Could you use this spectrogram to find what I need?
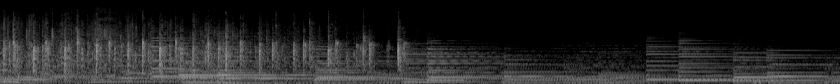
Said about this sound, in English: All right, praise the Lord. Give the Lord a good hand clap.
